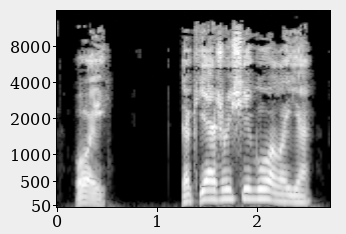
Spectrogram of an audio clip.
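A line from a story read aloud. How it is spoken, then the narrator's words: Deliberate squeak. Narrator (Russian): старательно пропищал Николя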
